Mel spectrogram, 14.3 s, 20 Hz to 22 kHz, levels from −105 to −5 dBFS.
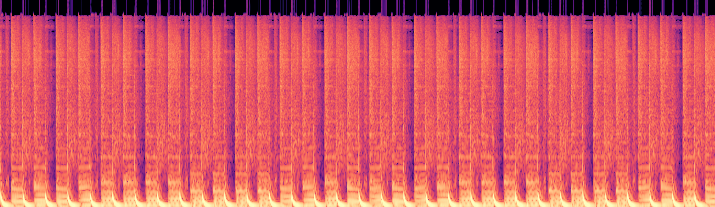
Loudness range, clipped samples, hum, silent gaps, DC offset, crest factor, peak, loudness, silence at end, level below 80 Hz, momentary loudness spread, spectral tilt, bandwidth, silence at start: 0 LU; 0.2%; none; none; under 0.1%; 8 dB; 0 dBFS; -10 LUFS; 0 s; -12 dBFS; 1 LU; -4.5 dB/octave; 17 kHz; 0 s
